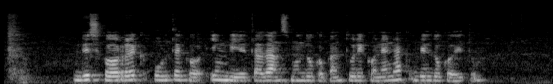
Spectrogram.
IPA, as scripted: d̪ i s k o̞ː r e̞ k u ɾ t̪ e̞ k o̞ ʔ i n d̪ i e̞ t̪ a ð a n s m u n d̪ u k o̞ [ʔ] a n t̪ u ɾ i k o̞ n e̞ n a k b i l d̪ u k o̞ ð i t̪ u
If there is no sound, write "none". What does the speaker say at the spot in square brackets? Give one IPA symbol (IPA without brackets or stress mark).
k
